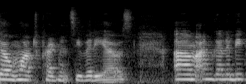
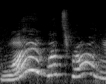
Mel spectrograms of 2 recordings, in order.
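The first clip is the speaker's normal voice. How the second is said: high, concerned mock mom voice; a much higher, worried mother asking what's wrong; imitating worried mom; 12 semitones higher, much slower than usual. Mom asking her crying daughter, worried high voice.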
